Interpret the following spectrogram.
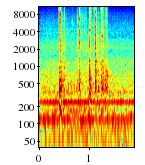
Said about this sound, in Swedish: och sen jag minns det där ljudet från den där diaapparaten, den hade ett sånt surrande och sen förstås blev den jättevarm, jag kommer ihåg den där speciella doften som kom från den där, den där manicken.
